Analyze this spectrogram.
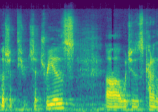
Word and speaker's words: Kshatriyas: The whatever that word is, I think the K is silent. The Kshatriyas, which is kind of the military class.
